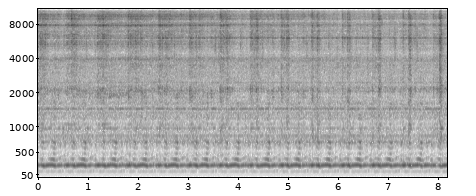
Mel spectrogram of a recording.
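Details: Tormek SG-250 grinding stone sharpener running; steady low hum with an even throb about 1.5 times a second plus faint scraping; still sharpens but owner is puzzled and doubts it should sound like that; abnormal running noise, cause unknown.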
